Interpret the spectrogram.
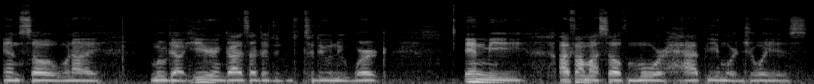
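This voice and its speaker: A young man chats in a loose, rambling vlog style, a little winded as he talks. His voice sits low. Faint ambient noise hums behind him. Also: level tone, measured pace, darkish tone. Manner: upbeat, rambling, faith-filled talk with fillers. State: out of breath. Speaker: vlogger. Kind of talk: casual vlog talk. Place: Dallas, Texas.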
